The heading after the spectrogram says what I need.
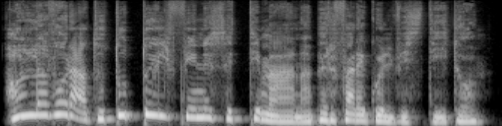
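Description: A woman's voice: mid-range voice, sing-song, a little fast, a little mellow, husky, dry recording, studio quality. A woman voicing a dramatic, flighty middle-aged mother who talks in a lilting, self-pitying way. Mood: theatrical.

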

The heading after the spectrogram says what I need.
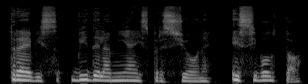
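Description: A woman reading a first-person novel aloud as an audiobook narrator, in a measured storytelling manner. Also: on the low side, mellow, no echo, studio quality. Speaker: audiobook reader.

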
